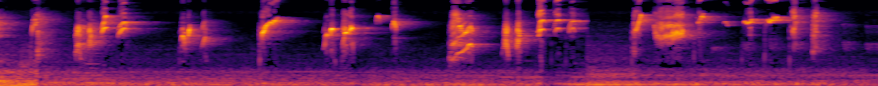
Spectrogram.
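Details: Long-tailed shrike in full isian song, a lively varied stream of clear, sharp whistled and squeaky notes, mostly high and often sliding, delivered in quick separate phrases about every half second over a quiet background.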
